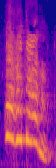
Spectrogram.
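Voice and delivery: high, loud excited squeal. Real, not acted. Showing the shoes to her viewers, high loud excited squeal. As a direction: show them off, thrilled.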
